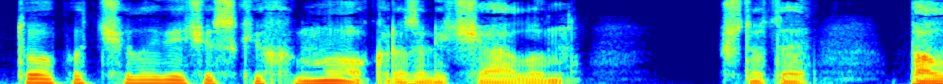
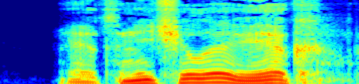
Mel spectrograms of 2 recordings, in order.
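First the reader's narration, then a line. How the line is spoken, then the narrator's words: Grumbling. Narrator (Russian): проворчал Конан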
